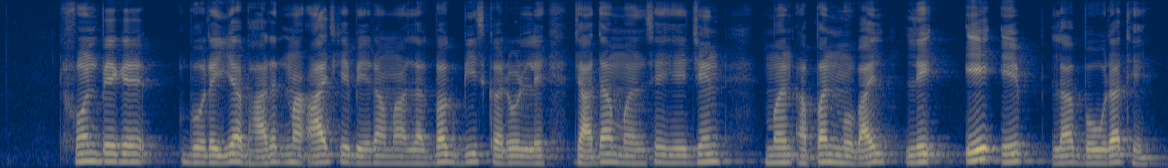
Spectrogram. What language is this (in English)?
Chhattisgarhi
